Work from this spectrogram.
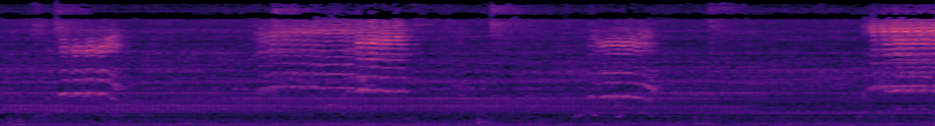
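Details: Goats bleating while being milked by a milking machine; wavering, harmonic-rich bleats repeat about every two seconds over a steady mechanical pulsing hum from the milk machine.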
